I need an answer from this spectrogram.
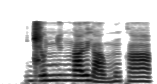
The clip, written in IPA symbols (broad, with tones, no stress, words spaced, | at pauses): d͡ʑɔ˦ɲi˦ŋa˦ɪ̯ ja˨ʊ̯mũ˦˨kã˦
